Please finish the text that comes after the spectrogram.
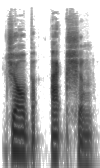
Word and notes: job action: British English

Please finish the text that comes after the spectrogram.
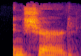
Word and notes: insured: American English

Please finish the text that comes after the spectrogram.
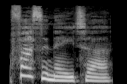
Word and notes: fascinator: British English

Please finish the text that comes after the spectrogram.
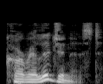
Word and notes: coreligionist: British English

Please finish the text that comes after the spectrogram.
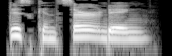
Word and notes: disconcerting: British English

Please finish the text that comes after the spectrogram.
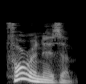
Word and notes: foreignism: British English

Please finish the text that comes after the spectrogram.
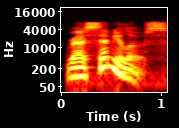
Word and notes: racemulose: British English

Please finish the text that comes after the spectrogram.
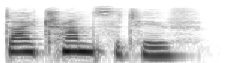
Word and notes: ditransitive: British English

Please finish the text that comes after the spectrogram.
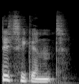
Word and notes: litigant: British English

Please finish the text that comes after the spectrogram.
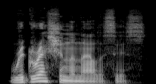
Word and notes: regression analysis: British English

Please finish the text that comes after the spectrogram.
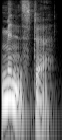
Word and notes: minster: British English

